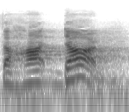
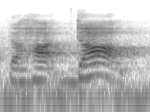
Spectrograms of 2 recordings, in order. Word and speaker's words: hot dog: Vậy có một điều rất đặc biệt là thầy ấy nhấn trọng âm vào âm 2 nếu những từ này là từ đơn lẻ.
